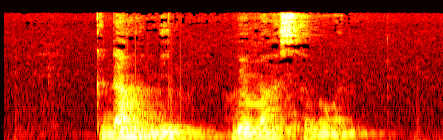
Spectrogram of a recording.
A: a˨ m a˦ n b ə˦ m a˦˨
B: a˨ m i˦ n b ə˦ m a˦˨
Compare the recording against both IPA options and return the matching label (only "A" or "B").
B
